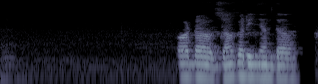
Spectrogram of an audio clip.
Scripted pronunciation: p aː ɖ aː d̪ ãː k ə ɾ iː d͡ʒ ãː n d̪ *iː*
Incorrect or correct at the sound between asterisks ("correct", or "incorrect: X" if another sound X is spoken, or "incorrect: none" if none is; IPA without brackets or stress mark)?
incorrect: aː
